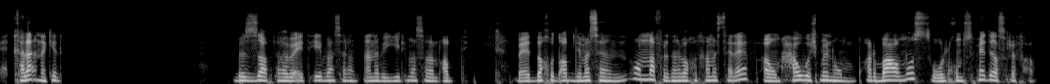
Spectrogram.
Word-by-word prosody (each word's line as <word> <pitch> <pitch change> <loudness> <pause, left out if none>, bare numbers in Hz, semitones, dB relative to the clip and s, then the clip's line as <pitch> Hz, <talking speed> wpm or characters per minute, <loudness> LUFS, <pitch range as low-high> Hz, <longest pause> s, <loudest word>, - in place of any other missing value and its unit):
اتخلقنا 190 -1 +3
كده. 180 -2 -3 1.7
بالضبط، 175 +1 +1
فبقيت 165 -1 +1
إيه 185 0 -1
مثلًا 170 -2 -3
أنا 165 +2 0
بييجي 160 +1 -2
لي 170 - -12
مثلًا 170 -1 -2
قبضي، 155 -1 -5 0.4
بقيت 155 +1 +1
باخد 180 +3 0
قبضي 170 -1 0
مثلًا 175 -1 +1
ولنفرض 220 -8 +1
أنا 170 - +3
باخد 175 +1 0
5000 185 +6 -1
أقوم 160 -2 +2
محوّش 190 +2 +1
منهم 165 -6 0
4.5 190 +7 +3
وال500 165 +6 -1
دي 205 -3 +1
أصرفها، 165 -3 -6
175 Hz, 150 wpm, -23 LUFS, 165-190 Hz, 1.7 s, اتخلقنا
